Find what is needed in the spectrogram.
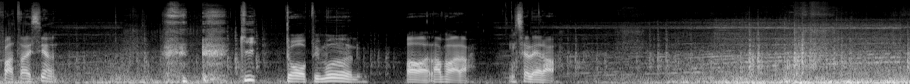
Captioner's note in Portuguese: risadas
